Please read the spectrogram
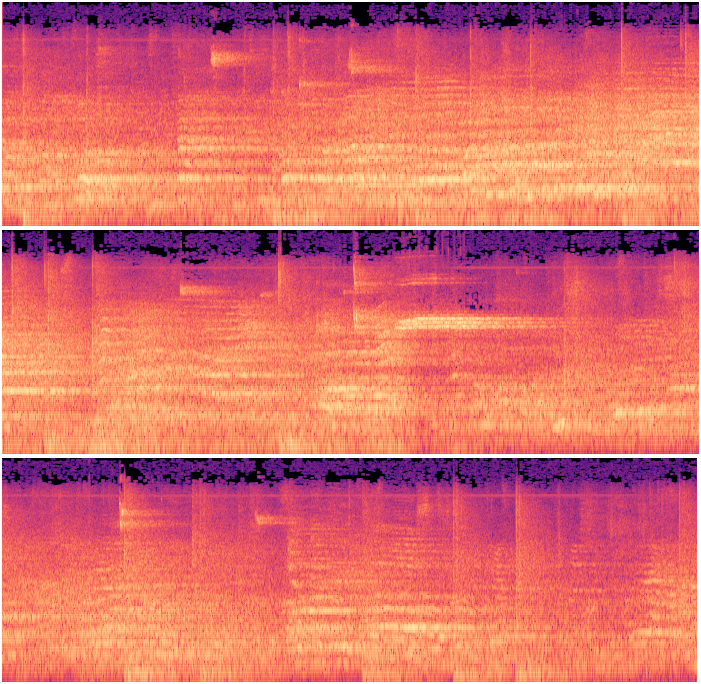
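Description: Basketball bouncing on a hardwood court during play, with many short sharp impacts, echoing in a large sports hall. Voices of players and onlookers carry on throughout.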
